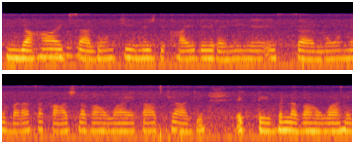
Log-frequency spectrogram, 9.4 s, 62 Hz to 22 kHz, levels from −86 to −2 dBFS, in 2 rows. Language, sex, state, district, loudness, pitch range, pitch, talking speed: Hindi, female, Bihar, Jamui, -19 LUFS, 160-175 Hz, 170 Hz, 165 wpm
